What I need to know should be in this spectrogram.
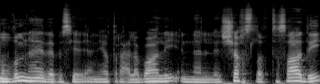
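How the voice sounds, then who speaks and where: A man uses an ordinary speaking voice at a medium pitch, talking at a moderate pace with ordinary pitch variation. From Kuwait. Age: 40s. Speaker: personal finance author and lecturer. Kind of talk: casual chat.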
